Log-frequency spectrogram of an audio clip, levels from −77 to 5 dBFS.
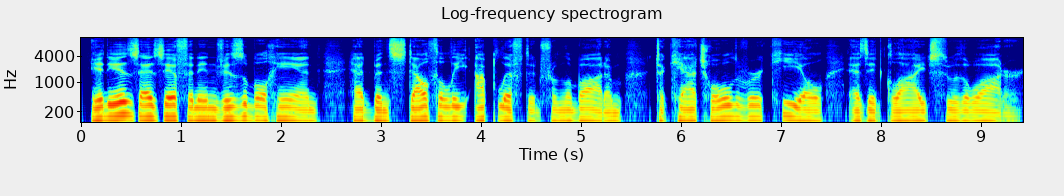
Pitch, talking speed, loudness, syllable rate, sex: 120 Hz, 165 wpm, -18 LUFS, 4.3 syllables/s, male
